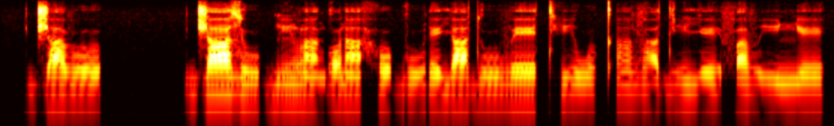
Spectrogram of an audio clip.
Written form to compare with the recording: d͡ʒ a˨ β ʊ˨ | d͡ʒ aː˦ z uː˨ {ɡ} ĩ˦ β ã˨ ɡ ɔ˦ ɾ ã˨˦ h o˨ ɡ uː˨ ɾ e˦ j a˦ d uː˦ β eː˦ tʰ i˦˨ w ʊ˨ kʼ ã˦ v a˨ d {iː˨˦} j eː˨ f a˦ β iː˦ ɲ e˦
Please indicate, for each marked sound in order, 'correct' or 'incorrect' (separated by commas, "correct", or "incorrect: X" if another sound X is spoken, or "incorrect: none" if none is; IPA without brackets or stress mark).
incorrect: ɡ͡b, incorrect: iː˦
